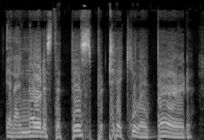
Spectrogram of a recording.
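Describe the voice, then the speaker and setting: Young man doing animated stand-up. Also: medium pitch, normal speed, dry recording, rough recording. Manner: animated storytelling, acts out his own panicked voice. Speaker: stand-up comedian. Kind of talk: stand-up comedy set. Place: comedy club stage.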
